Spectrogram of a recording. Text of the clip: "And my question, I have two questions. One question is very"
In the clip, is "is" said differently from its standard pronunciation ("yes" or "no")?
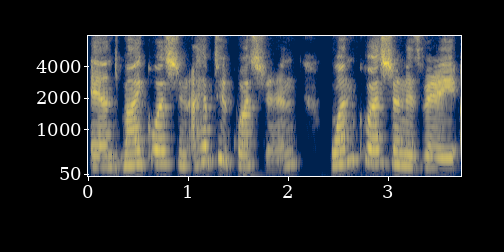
no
